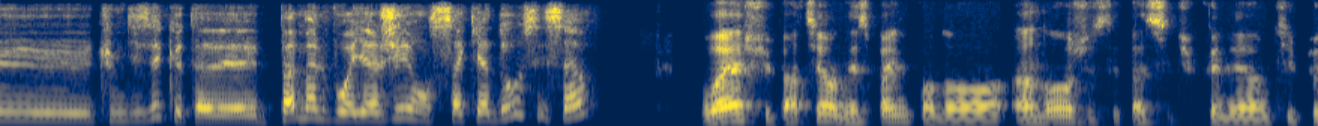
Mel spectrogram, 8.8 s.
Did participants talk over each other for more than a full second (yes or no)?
no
